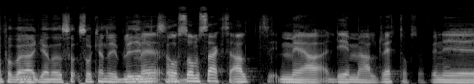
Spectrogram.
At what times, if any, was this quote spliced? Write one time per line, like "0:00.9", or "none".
none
